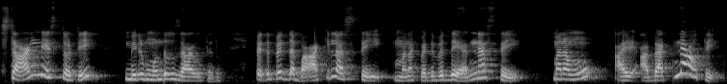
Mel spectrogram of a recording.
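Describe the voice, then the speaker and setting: On her cooking channel, a middle-aged woman chats in a casual way, sharing homely advice and repeating herself as she goes. She speaks quickly, her voice on the high side and very animated.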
